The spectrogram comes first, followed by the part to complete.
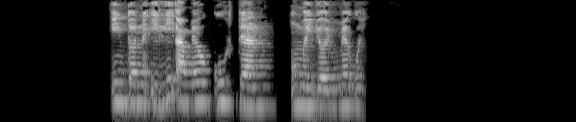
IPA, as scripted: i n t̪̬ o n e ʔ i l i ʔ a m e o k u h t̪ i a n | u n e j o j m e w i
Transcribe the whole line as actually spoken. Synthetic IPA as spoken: i n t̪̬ o n e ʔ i l i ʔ a m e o k u h t̪ e a n | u m e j o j m e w i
